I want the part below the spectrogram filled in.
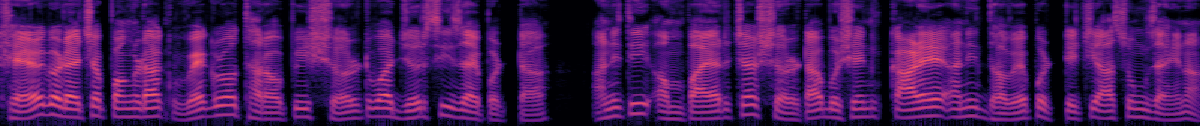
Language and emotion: Goan Konkani, neutral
